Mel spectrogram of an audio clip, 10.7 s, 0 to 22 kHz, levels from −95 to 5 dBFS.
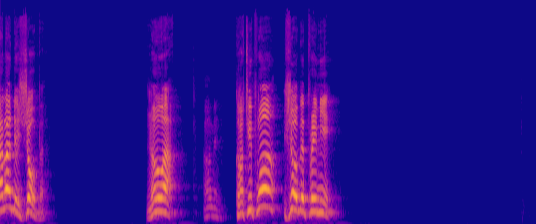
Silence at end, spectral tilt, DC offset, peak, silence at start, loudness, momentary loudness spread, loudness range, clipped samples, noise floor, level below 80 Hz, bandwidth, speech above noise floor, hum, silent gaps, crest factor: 4.1 s; -5 dB/octave; under 0.1%; -6 dBFS; 0 s; -23 LUFS; 13 LU; 5 LU; under 0.1%; -88 dBFS; under -90 dBFS; 16.5 kHz; 64 dB; none; none; 22 dB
